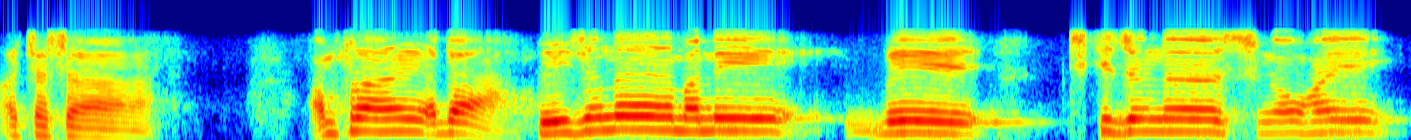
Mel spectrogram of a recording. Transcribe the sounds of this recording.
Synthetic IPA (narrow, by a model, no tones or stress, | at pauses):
a̰t͡ʃat͡ʃa | ɐ̰mpʰɾajadapezɯŋnɯmanibe | tʰi̥kʰizɯŋnɯsɯŋawɦaj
